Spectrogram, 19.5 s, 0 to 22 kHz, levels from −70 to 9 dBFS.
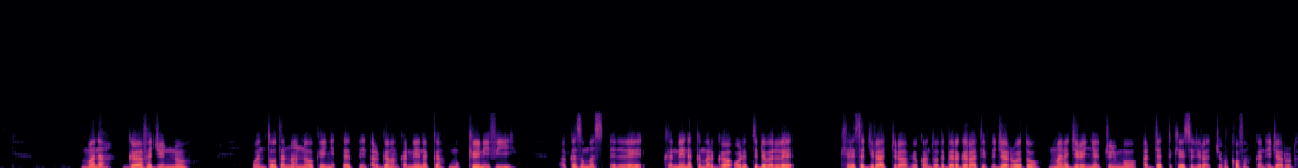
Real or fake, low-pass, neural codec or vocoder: fake; 7.2 kHz; codec, 16 kHz, 0.7 kbps, FocalCodec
